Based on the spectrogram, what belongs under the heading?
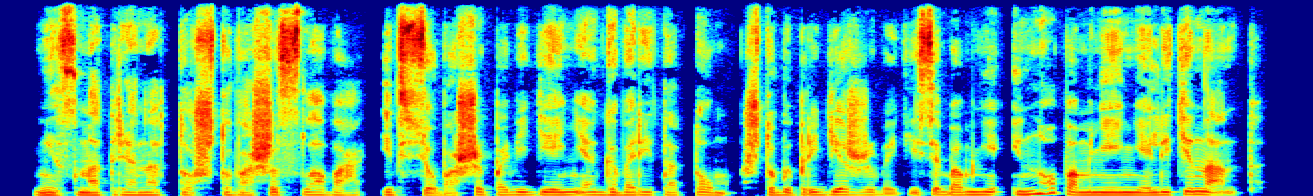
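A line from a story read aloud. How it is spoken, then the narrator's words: Barely audible. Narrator (Russian): проговорил он едва слышно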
